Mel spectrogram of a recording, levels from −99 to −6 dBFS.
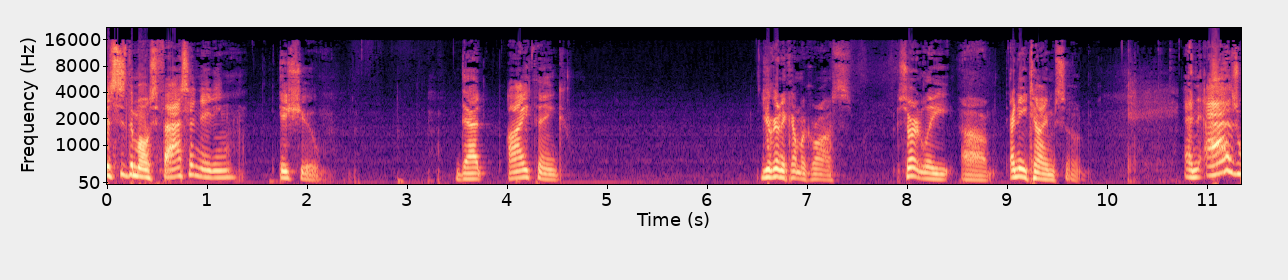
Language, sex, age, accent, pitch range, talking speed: English, male, 50-69, American, 120-180 Hz, 105 wpm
